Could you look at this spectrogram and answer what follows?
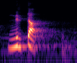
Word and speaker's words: नृत्य: पहला है नृत्य, ऐसा प्रोनाउंस करो, नृत्य क्या है?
